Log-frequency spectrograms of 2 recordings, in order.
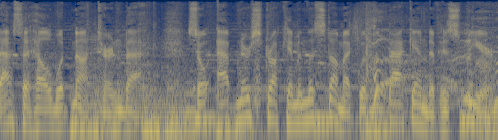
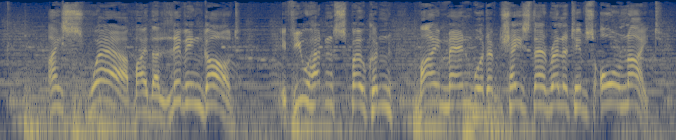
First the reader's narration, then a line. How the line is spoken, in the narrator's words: Joab shouted back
